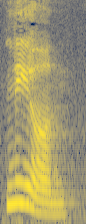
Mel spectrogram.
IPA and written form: ˈni.ɒn (neon)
